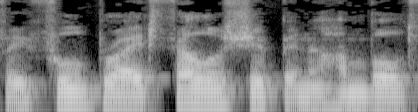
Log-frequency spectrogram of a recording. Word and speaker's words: Humboldt: He is the recipient of a Fulbright Fellowship and a Humboldt Fellowship, Humboldt Fellowship, right, if you pronounce it in German.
